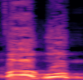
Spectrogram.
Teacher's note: ada mim sukun bertemu dengan mim tasdid, mim sama mim namanya idgham mimi atau idgham mislen, sama-sama huruf yang sama-sama mim, dibaca hunnah.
